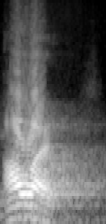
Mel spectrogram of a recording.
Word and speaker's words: hour: hour, you are saying hour. This is hour, this is air, and this is honest. So you are pronouncing it with the vowel sound, not the consonant sound.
